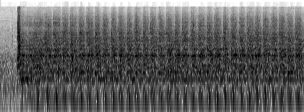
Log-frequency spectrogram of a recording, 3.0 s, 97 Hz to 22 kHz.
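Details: Abandoned Hustler 6x6 amphibious ATV after carburetor work, running on fuel fed from a car: engine catches instantly and holds a steady, even chug of about three beats a second with no misses; normal start and idle.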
